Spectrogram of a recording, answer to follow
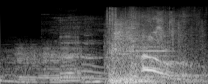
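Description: Cartoon crash effect of a heap of metal pipes and machinery collapsing, with a loud smashing clatter about a second in, over background music.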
